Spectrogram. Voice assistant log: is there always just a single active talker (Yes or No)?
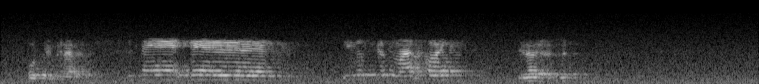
Yes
